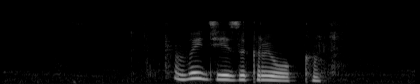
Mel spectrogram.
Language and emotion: Russian, neutral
